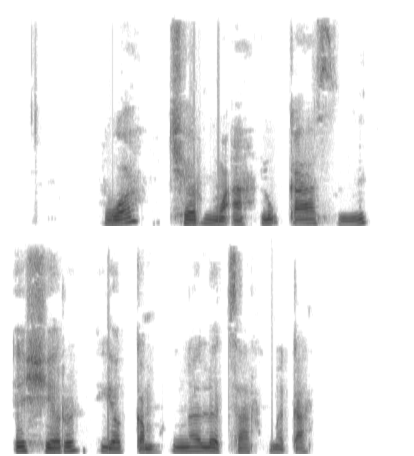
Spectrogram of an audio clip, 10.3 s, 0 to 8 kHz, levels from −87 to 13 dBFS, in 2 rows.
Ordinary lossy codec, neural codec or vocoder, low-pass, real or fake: AAC, 32 kbps; none; 7.2 kHz; real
